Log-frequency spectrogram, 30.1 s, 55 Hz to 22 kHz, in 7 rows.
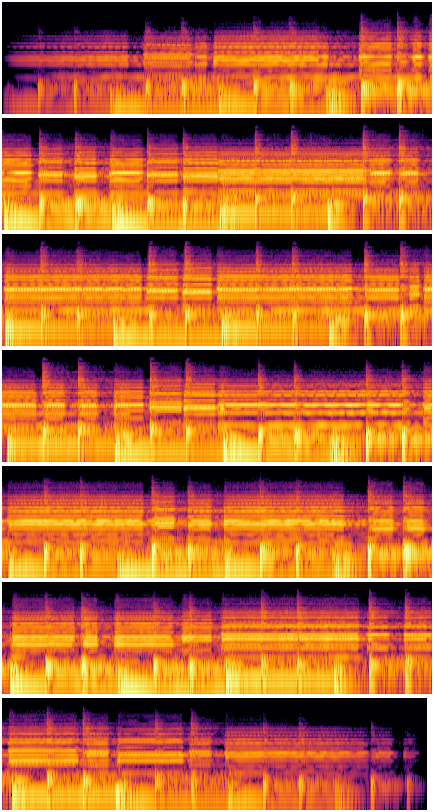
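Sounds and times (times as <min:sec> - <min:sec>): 
mariachi music: 0:00.0 - 0:30.0.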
